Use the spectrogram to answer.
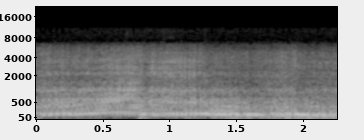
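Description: Revving of a 1966 Mustang V8 engine: a loud, steady low rumble that holds throughout, with no voices over it.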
